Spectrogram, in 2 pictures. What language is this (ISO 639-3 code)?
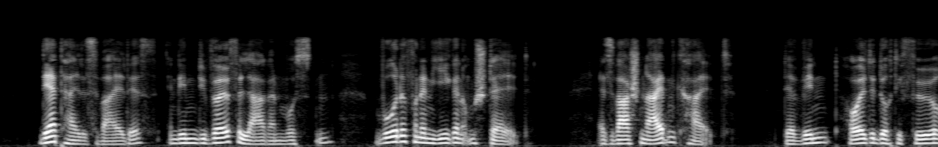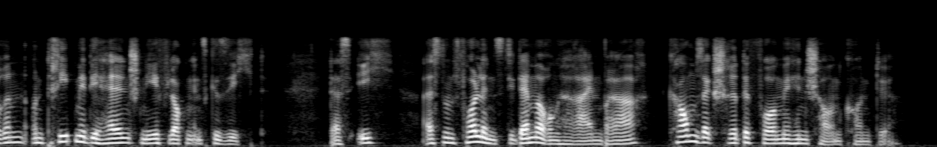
deu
